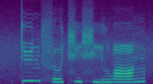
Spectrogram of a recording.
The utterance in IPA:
t̪y˦n sɤ˨˦t͡ɕi˧ɕḭ˨˩ lwɑ˨˦ŋ

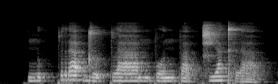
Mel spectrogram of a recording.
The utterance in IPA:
nu˨˩k̚pra˥˩ʔdu˨˩ʔ plaː˧m po˧npa˨˩p̚t͡ɕi˥˩a̯kʰla˨˩p̚

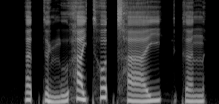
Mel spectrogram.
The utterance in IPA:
ɐ˧t̚ t̪ɵ˨˩ɥmuː˨˥haː˧jt̪ʰɔː˥t̚ t͡sʰaː˨˧j | kɐ˨n

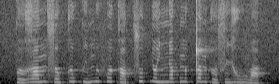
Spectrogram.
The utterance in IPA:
t̪əː˨˩˨ɣa˧˥n sə˨˩wkə˧w t̪i˨˩˦mɨ˧ fəː˧ka˨˩t̚su˦˥t̚jə˧j ɲa˦˥k̚nə˦˥k̚ ʈa˧nkəː˨˩˨si˨˩˦ɣu˨˩˦ va˨˩k̚

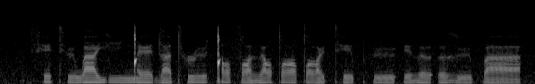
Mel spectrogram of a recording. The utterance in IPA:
t͡sʰetʰʏ waːjiːŋ͡ǃɛːda tʰɹʏːǃisˤə ðəːtˤɛːtˤʏː tʰe pʰʏː ʔeðəːʔəːɣʏː paː

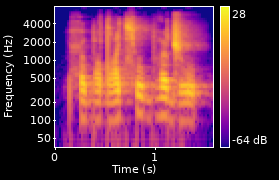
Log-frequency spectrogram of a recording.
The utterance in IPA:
ħubudˤɑt͡ɕʰu bʱʌɖ͡ʐu

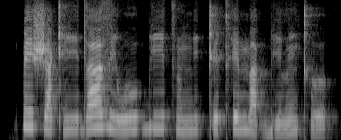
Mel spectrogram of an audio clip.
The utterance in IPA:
k͡pe˦ʃa˨ kʼiː˨daː˦zi˨ wuː˦ɡ͡biː˦ t͡sũ˨ ŋi˦ kʼɪ˦tʰe˦ ma˨ɡ͡bi˨lĩ˦ kʰʊ˨

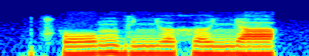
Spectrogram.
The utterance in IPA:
t͡sʼoː˨˦ ŋɡe˧ɲəː˧xəː˧ ɲa˧

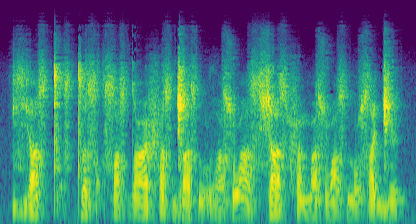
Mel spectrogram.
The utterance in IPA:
zʲɛː˦˨sˤtʲɛ̰˦˨sˤtʲɘ˦˨sˤ ɛ̰˨˩sˤɘ˧˩˧sˤdˤɛː˨˦ fə˧˩˧sˤd͡ʑɛː˨˩sˤnṵ˨˩ ðˤəː˧˩˧sˤ wɛː˧˩˧sˤɕɛː˦˥sˤ fə˧˩˧məː˨˩sˤ wɘː˨˩sˤnu˨˩sˤɛ˦˥ d͡ʑɘ˨˦

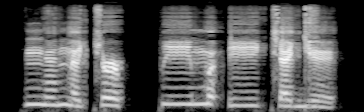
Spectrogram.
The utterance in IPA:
ŋɛ̤˦nə˨˦cə˞˦˨ pːiː˦mə˦ ʔiː˦cɛ˦ɟɪ˦˨

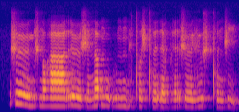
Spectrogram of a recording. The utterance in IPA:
ʃøːmʲuʃnɔɦaː røːʃɘ nɐʔŋuːʔɦuŋ ɘŋbʲutʰɤʃ tʰɘrɛvbʱɛrʃøː vʲuʃ tʰɘŋʃi

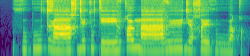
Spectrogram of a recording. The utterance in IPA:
θupuːt ɣaːχdø tuteːvquː maːvøː døχøθuːq

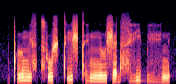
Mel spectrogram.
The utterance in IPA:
pʼɯmis t͡sʼuʃ tʼiʃtʼe̤m nɯʃɛd se̤j ɓe̤n

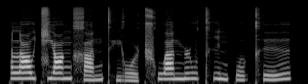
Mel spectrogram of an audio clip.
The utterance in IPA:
lɑ˥ʊ̯t͡ɕjɑ˥ŋ xa˧˥nt̪ʰjo˨˩ʊ̯ ʈ͡ʂʰwa˥n ɻu˥˧ t̪ʰi˥˩npɤ˧˥kʰe˧˥ɪ̯

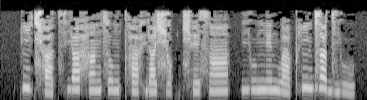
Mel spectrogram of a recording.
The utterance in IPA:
kĩ˦t͡ɕʰa˨˩t͡sʰja˦ hã˧ŋso˧ŋ t̪ʰa˧hja˧ɕɔ˨k̚t͡ɕʰe˧ sã˦ | ju˧ ŋe˧n̪wa˨˩pʰĩ˦ d͡za˥˧d͡zju˨˩

